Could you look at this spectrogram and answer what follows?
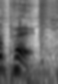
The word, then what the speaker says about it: Peart: Nigel Peart. – Peart.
